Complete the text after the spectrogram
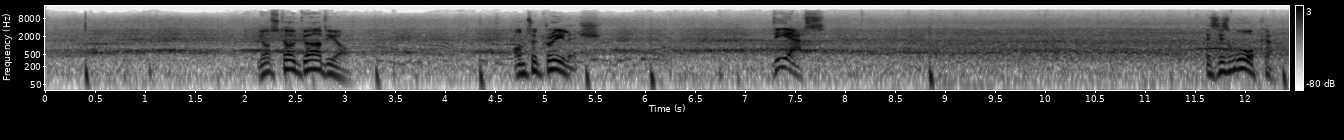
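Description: A stadium crowd murmurs and cheers steadily all around.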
